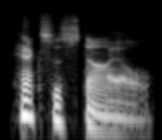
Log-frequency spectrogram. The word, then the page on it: hexastyle: American English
